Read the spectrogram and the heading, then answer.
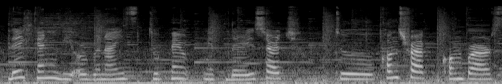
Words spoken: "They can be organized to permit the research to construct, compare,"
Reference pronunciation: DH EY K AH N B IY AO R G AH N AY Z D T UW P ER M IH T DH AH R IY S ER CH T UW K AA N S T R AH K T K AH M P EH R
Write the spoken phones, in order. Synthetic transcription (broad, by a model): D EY K AH N B IY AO R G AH N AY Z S T UW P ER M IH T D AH R IY S ER CH T UW K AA N T R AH K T K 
